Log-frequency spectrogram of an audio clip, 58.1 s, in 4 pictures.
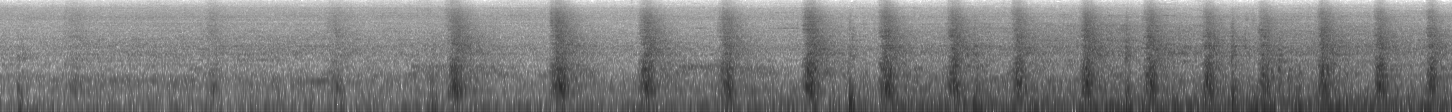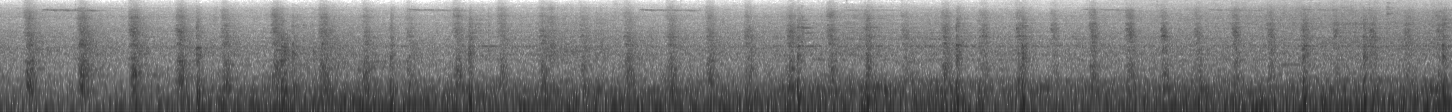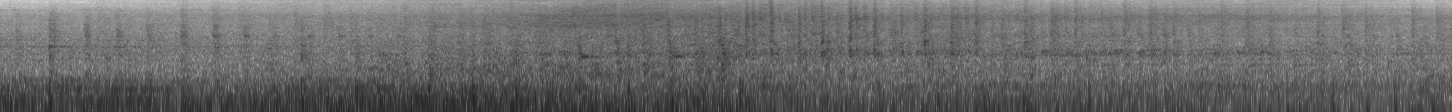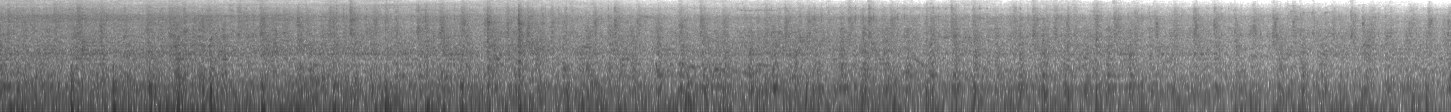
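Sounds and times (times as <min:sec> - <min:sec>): low train rumble: 0:00.0 - 0:58.0
steam hiss: 0:00.0 - 0:58.0
wheels clicking over rail joints: 0:25.8 - 0:58.0.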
